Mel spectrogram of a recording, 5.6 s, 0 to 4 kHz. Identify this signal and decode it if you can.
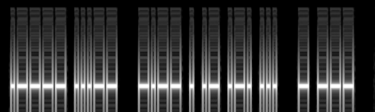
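Morse code, heard as a keyed tone, about 25 wpm, 550 Hz. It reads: 13 YEARS TO
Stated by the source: Morse news headlines sent at 25 wpm.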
